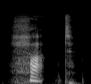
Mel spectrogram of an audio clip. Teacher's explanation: If the vocal folds are open a little bit, then air will rush through the narrow opening, creating a slightly hissy sound like at the beginning of the word hot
